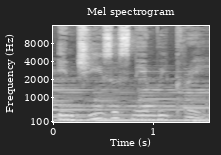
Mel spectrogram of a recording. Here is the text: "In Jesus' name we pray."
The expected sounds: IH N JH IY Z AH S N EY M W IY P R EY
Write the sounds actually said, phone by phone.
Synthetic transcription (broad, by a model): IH N JH IY Z AH S N EY M W IY P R EY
